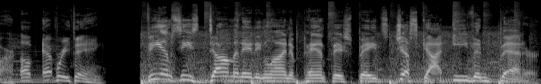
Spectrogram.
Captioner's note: voiceover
